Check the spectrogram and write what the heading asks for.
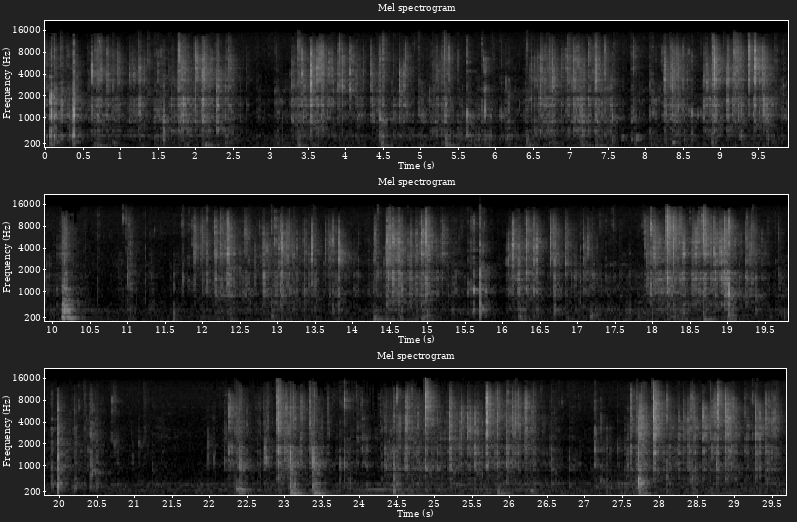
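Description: A Weimaraner eating dry kibble from a plastic bowl: rapid clicking and clattering of kibble against the plastic, with chewing, in spells of a few seconds with short pauses, and a few louder knocks of the bowl.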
